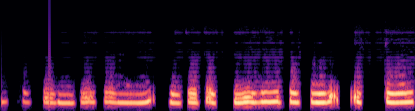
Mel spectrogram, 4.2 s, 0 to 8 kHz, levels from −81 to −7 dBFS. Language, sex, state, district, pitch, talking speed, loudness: Hindi, female, Uttar Pradesh, Jyotiba Phule Nagar, 240 Hz, 70 wpm, -18 LUFS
